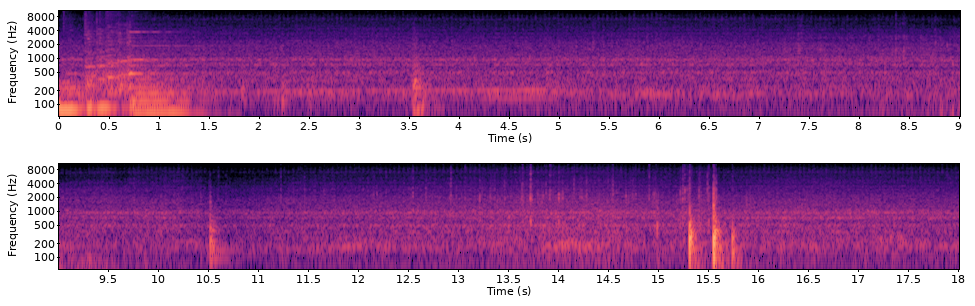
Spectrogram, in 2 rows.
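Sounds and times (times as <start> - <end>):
thud: 3.5 - 3.8.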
